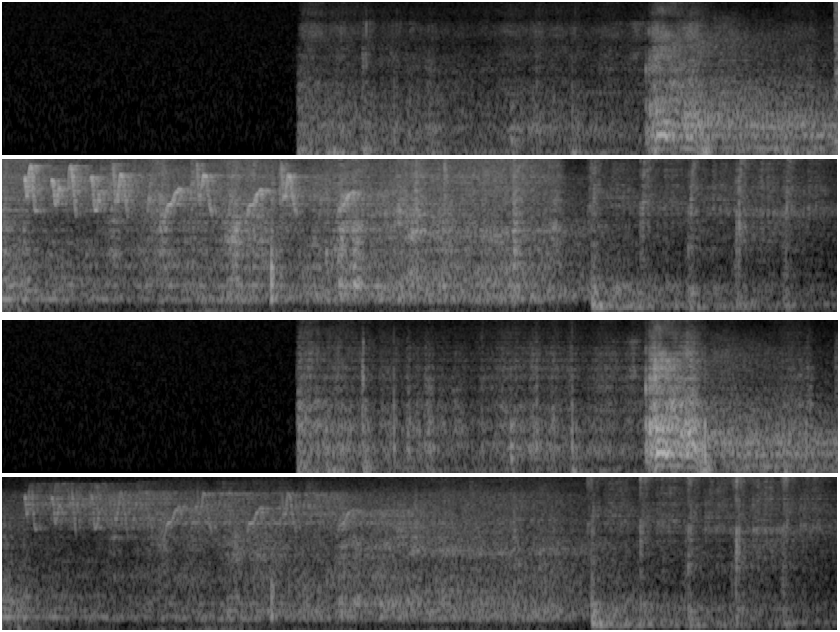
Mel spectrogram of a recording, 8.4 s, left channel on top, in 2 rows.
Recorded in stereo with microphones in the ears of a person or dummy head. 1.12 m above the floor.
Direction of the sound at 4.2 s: 55° left (ahead or behind).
